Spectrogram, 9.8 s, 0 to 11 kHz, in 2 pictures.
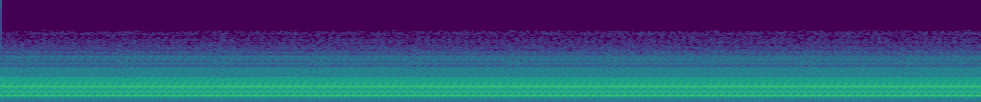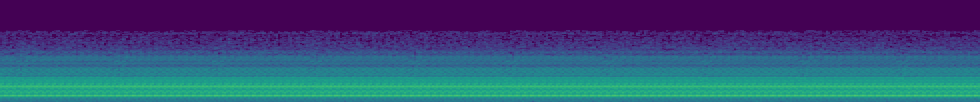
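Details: Loud, steady buzzing drone with rapid, even pulsing, about 200 a minute: normal MRI scanner noise recorded during a brain scan.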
